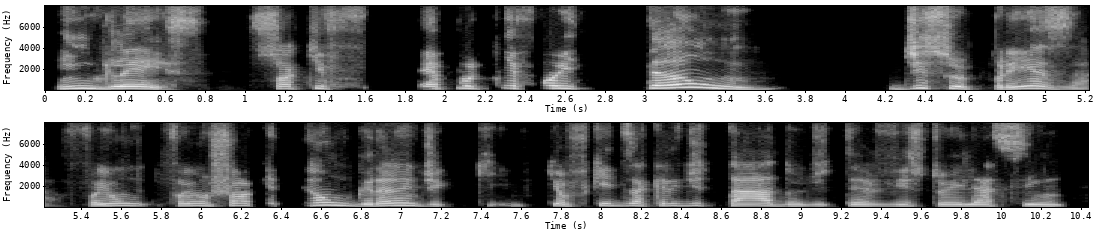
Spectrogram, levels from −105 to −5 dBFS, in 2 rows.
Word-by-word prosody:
Inglês, 200 -2 +4 0.2
só 200 - -1
que 225 - -6
f 185 -2 -9 0.3
é 200 - +3
porque 230 +4 -2
foi 240 -2 +2 0.3
tão 245 - +6 0.6
de 175 +10 +2
surpresa, 175 - +1 0.2
foi 170 +1 -1
um 200 +1 -3 0.2
foi 185 +1 -4
um 195 - -4
choque 210 - -5
tão 235 0 0
grande 180 -3 -2
que - - -19 0.2
que - - -3
eu - - -4
fiquei 195 +4 -6
desacreditado 180 -4 -2
de 135 0 -12
ter 150 +1 -6
visto 150 +3 -8
ele 160 +1 -2
assim. 155 -1 -3
190 Hz, 155 wpm, -23 LUFS, 160-215 Hz, 0.6 s, tão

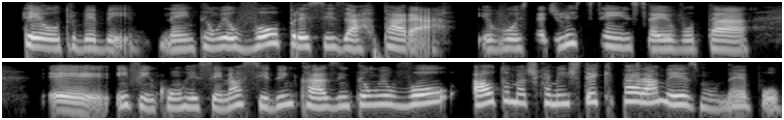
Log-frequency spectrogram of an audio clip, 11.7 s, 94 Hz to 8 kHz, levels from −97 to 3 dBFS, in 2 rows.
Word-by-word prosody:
ter 245 -5 +8
outro 215 +3 -2
bebê, 200 -2 -4 0.2
né, 190 - -6
então 210 +2 -6
eu 230 -1 +5
vou 250 +9 +5
precisar 235 -6 +1
parar, 215 -5 0 0.2
eu 195 - -7
vou 210 +2 -3
estar 200 -1 -8
de 200 - -13
licença, 235 -8 -4
eu 200 0 -2
vou 190 +1 -9
estar, 190 -2 +1 0.6
eh, - - +2
enfim, 245 -5 -5
com 215 +2 -5
o - - -6
recém-nascido 235 +2 -4
em 285 +3 -2
casa. 235 -4 +1
Então 275 +2 -2
eu 285 -1 -2
vou, 290 +6 +3 0.2
automaticamente, 310 -1 +2
ter 340 - 0
que - - -19
parar 345 -2 +5
mesmo, 275 - +1
né, - - -6
por 225 - -7
240 Hz, 175 wpm, -24 LUFS, 210-290 Hz, 0.6 s, ter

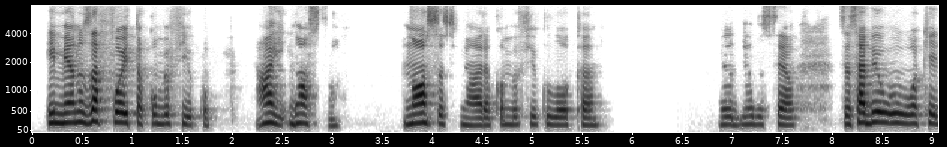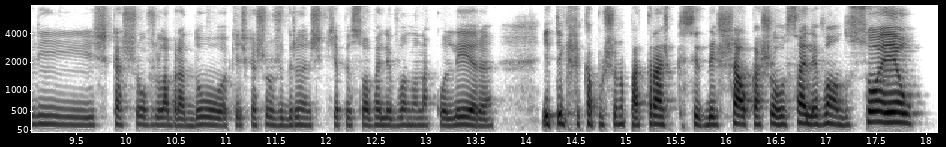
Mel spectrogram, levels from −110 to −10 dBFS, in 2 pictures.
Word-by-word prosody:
E 225 - +2
menos 230 +1 +1
afoita, 240 -5 +3
como 205 +1 -7
eu - - -7
fico. 180 -4 -11 0.4
Ai, 210 -2 0
nossa. 210 -6 -4 0.7
Nossa 220 +1 +4
senhora, 170 -3 -6
como 185 +1 -11
eu - - -9
fico 190 0 -12
louca. 175 -1 -6 1.2
Meu 185 0 -7
Deus 185 +2 -11
do 185 - -11
céu. 180 -1 -6 0.4
Você 195 - -5
sabe 230 +4 +4
o 225 -2 +1
o - - -2
aqueles 195 -4 -8
cachorros 185 -1 -8
labrador, 175 0 -3
aqueles 170 0 -12
cachorros 175 -1 -9
grandes 170 +1 -8
que 185 - -17
a - - -6
pessoa 175 0 -6
vai 175 +1 -4
levando 170 0 -6
na 170 0 -9
coleira, 165 -1 -2 0.5
e - - +4
tem 205 +2 +1
que 215 - -14
ficar 205 0 -2
puxando 195 0 -7
para 175 -3 +1
trás, 190 +1 +4
porque 190 - -19
se 195 - -1
deixar 185 +2 +4
o - - +1
cachorro 190 0 0
sai 215 +3 +5
levando? 195 -2 +1
Sou 245 +7 +6
eu. 225 -2 +7
185 Hz, 170 wpm, -23 LUFS, 175-210 Hz, 1.2 s, eu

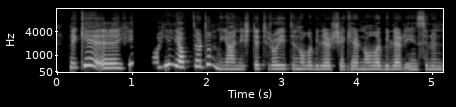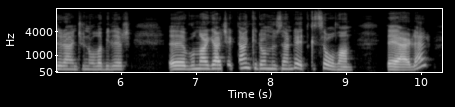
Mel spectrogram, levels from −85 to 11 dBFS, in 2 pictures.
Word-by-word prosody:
Peki, 280 +8 +1
eee, 255 -10 +4
hiç 465 - -4 0.2
tahlil 335 +11 0
yaptırdın 340 +6 +2
mı? 235 - -5
Yani, 195 0 -5
işte, 215 +3 -4
tiroidin 205 0 -4
olabilir, 195 -1 -4
şekerin 190 0 -5
olabilir, 195 0 -2
insülin 185 +2 -7
direncin 185 -1 -2
olabilir. 185 +1 -4 0.5
Eee, 195 0 +5
bunlar 215 +2 +4
gerçekten 220 +4 +2
kilonun 220 -2 -3
üzerinde 210 +3 -2
etkisi 210 +3 -4
olan 165 -6 +1 0.5
değerler. 160 - +5
200 Hz, 135 wpm, -21 LUFS, 190-235 Hz, 0.5 s, Eee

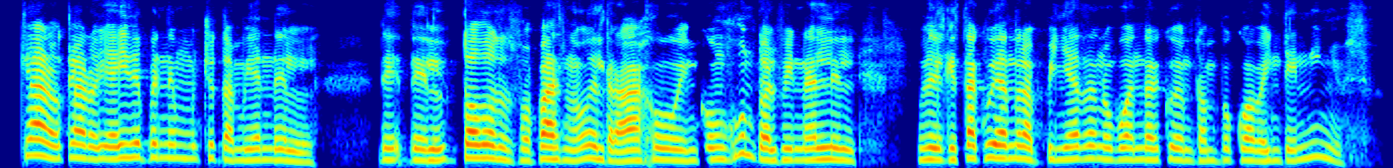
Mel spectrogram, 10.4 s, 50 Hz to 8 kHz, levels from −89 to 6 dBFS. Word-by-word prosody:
Claro, 270 -5 +5
claro, 235 -3 +2
y 220 - -1
ahí 215 +2 +3
depende 240 -1 -2
mucho 225 0 -8
también 195 -1 -3
del 175 -5 -4 0.4
de 200 +2 -4
del 190 0 -2
todos 230 -1 +5
los 200 -4 -4
papás, 205 +3 +4
¿no? 190 +3 -3
Del 220 -2 +1
trabajo 190 +2 +2
en 185 0 -5
conjunto. 210 +6 -3
Al 190 -1 +2
final, 195 +1 0
el, 190 -3 -2 0.4
pues, 200 +1 -2
el 200 - +2
que 200 - -1
está 225 +4 +4
cuidando 225 0 +3
la 195 -6 +1
piñata 210 +2 -1
no 205 -2 -4
puede 205 +1 0
andar 200 -1 -1
cuidando 195 -3 -4
tampoco 190 +1 -5
a - - 0
20 185 +1 -5
niños. 215 - -11
200 Hz, 205 wpm, -21 LUFS, 190-220 Hz, 0.4 s, Claro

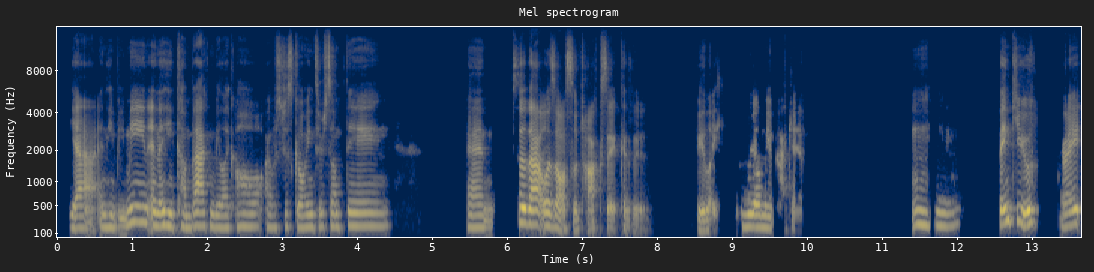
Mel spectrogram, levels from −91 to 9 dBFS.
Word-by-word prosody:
yeah. 165 0 -1
And 175 - -5
he'd 175 -1 -4
be - - -6
mean 240 +1 -1
and 195 -2 +2
then 190 - +4
he'd 190 -3 0
come 175 -2 -5
back 190 +1 +3
and 185 - -5
be 175 - -5
like, 170 0 -7
"Oh, 185 0 -7
I 175 - -9
was 170 0 -11
just 180 +1 -10
going 175 +1 -3
through 185 +1 -9
something." 190 +1 -4 1.0
And 170 - -4 0.3
so, 235 -1 +9
that 210 -2 +7
was 190 -2 +2
also - - 0
toxic 455 0 -3
'cause - - -9
it'd 425 0 -12 0.6
be, 400 - +2
like, 445 0 -4 0.3
reel 180 -1 +2
me 170 -1 -2 0.2
back - - -15
in. - - -12 1.5
Mhm. 200 -1 -4 0.5
Thank 275 - +5
you. 390 - +7 0.3
Right? 440 0 +3
190 Hz, 165 wpm, -22 LUFS, 175-215 Hz, 1.5 s, so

